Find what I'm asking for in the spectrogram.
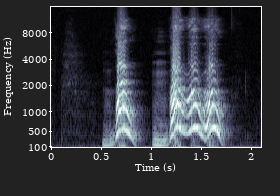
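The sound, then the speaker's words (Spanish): A person imitates the bark of a giant, muscular, snub-nosed dog scaring off strangers. There are a few loud, voiced barks: one on its own, then a quick run of several more, with no other sounds. “¿Te acordás cómo era tu ladrido para ahuyentar a algún extraño? Sí, ¿quieren que lo haga?”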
